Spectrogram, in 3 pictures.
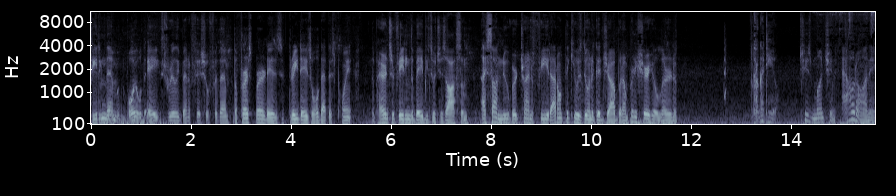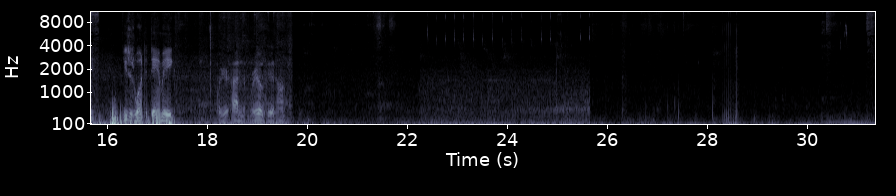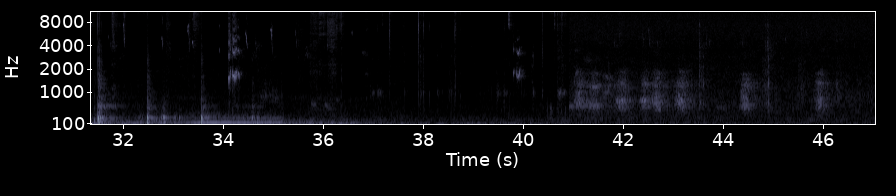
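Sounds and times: low rumbling: 9.5 - 19.7, 29.2 - 35.8
scattered clicks: 22.2 - 25.7, 37.0 - 40.9.

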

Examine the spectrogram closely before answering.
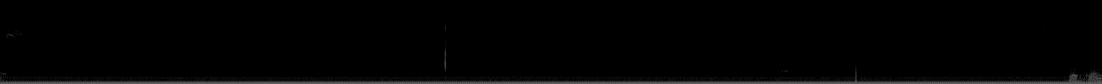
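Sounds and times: computer mouse clicks: 7.3 - 7.6, 8.9 - 9.2.

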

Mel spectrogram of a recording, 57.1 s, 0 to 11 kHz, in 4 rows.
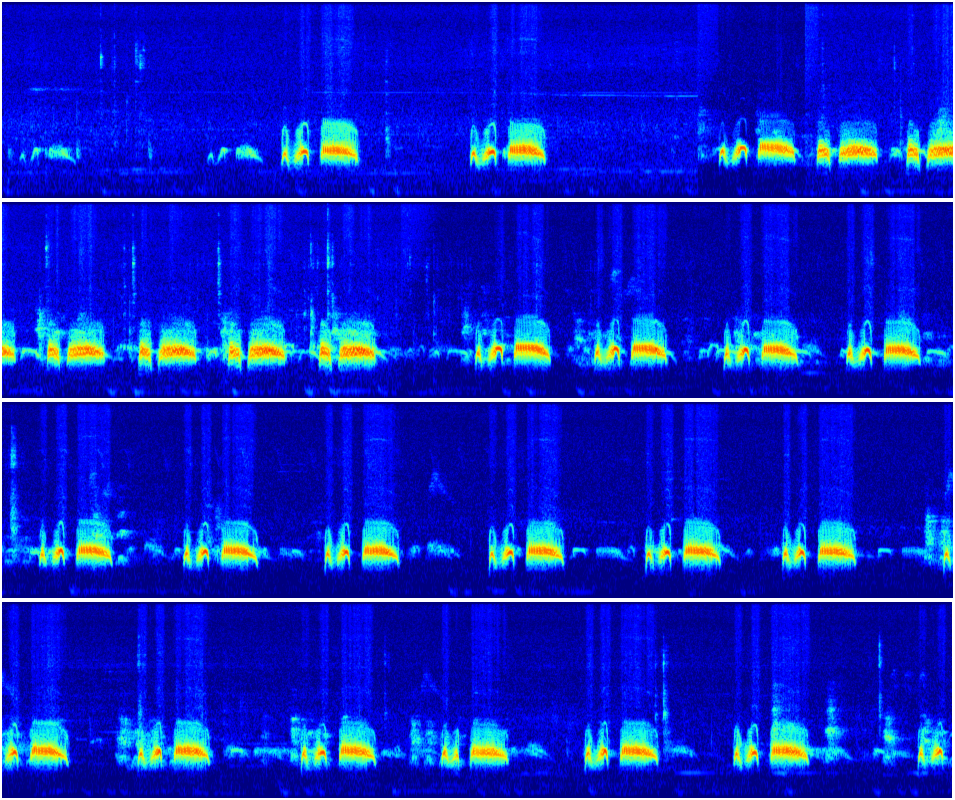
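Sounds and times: dove cooing: 0.0 - 9.2, 9.9 - 57.0.

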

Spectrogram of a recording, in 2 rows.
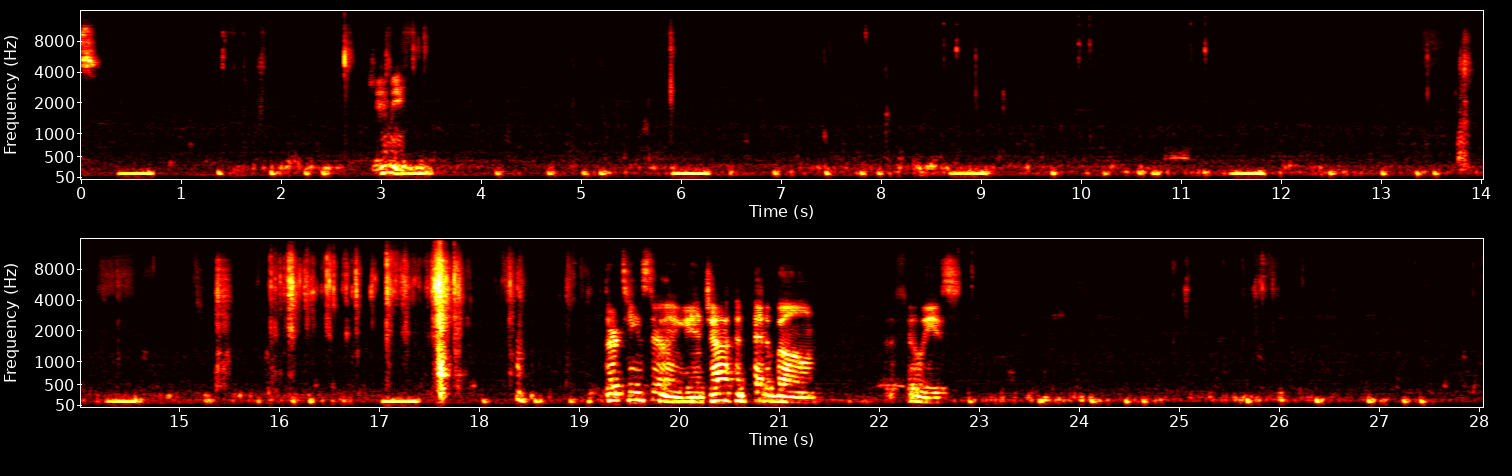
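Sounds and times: short low hum pulses: 0.0 - 0.8, 1.4 - 3.5, 4.2 - 15.4
cards clicking and rustling: 15.2 - 19.1, 25.7 - 26.0
foil wrapper crinkling: 15.3 - 19.0.

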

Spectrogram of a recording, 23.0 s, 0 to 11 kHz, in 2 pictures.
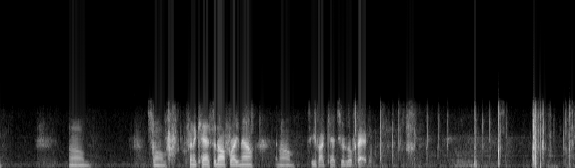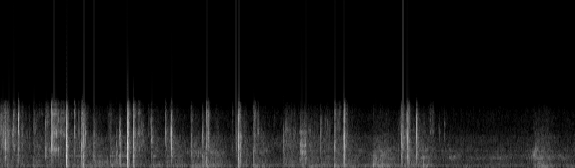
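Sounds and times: phone handling clicks and rubbing: 7.0 - 18.5, 19.5 - 20.0.

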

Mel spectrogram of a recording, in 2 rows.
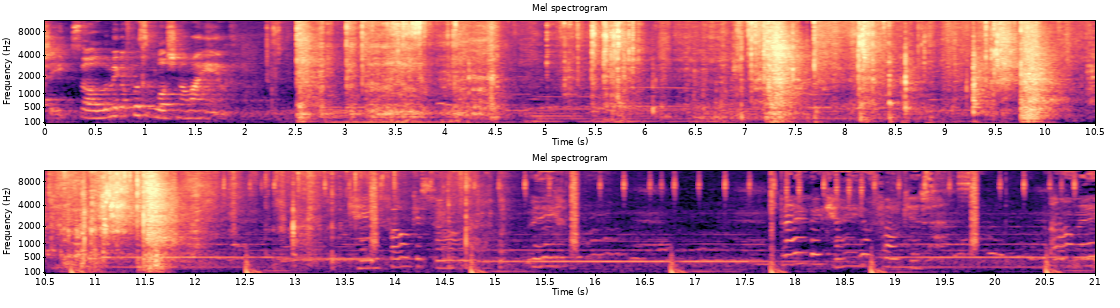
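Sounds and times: packing tape tearing: 2.2 - 14.8
cardboard flaps rubbing: 2.5 - 12.2
soft background music: 2.5 - 21.0.

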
